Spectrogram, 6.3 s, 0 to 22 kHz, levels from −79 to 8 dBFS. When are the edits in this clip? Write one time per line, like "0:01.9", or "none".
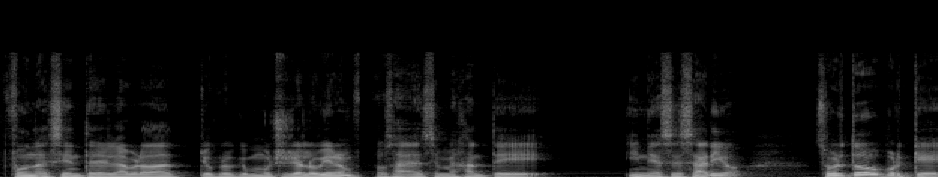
0:02.4

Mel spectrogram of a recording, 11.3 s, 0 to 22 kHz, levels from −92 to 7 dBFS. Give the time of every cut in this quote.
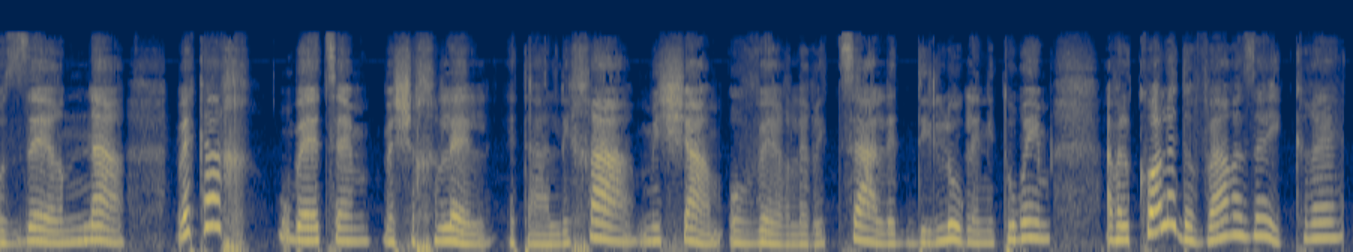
0:01.4
0:08.1

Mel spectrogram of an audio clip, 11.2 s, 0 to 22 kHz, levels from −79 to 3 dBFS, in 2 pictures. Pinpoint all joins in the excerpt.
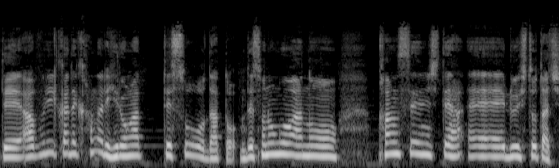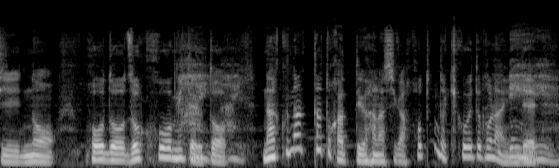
none

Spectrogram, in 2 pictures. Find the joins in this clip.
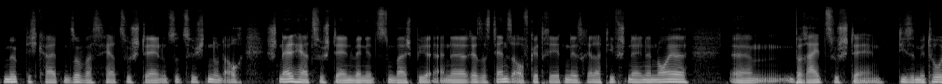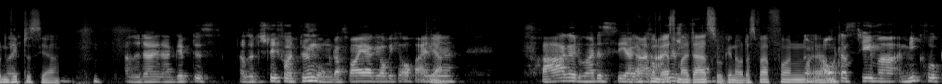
0:10.5

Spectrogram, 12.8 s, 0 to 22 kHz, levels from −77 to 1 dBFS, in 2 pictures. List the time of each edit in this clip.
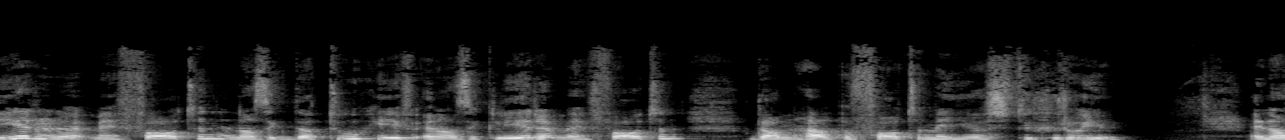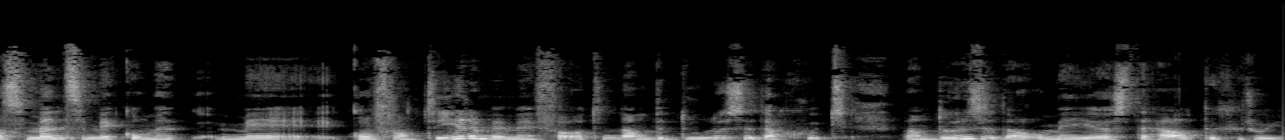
none

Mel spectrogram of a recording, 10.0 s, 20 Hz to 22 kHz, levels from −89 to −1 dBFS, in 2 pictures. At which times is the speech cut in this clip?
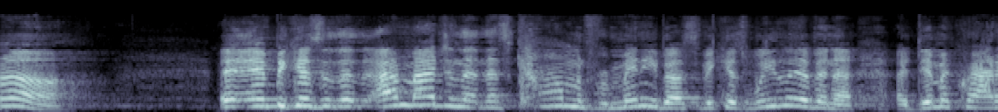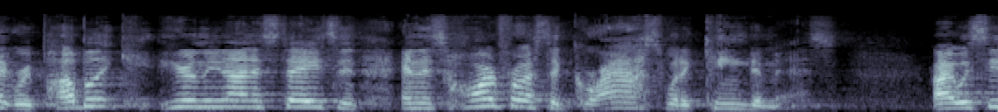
none

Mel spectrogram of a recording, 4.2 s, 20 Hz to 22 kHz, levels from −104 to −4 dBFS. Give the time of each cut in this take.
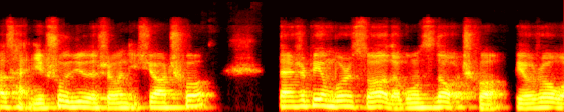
none

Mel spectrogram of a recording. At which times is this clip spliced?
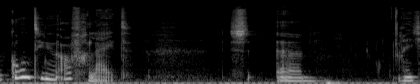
none

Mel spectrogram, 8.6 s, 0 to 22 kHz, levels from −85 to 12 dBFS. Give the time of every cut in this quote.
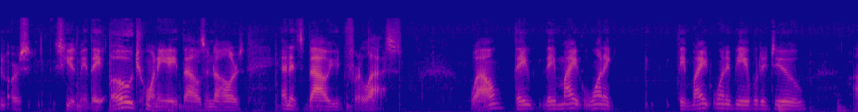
0:05.1

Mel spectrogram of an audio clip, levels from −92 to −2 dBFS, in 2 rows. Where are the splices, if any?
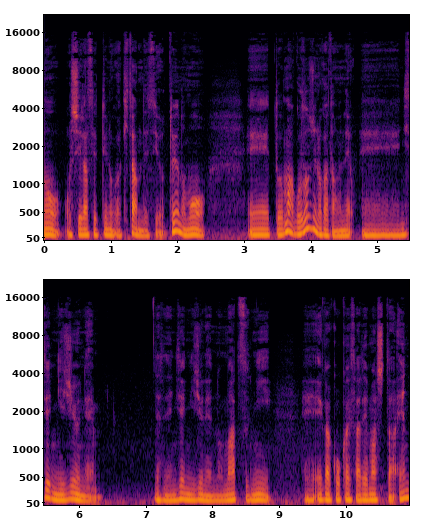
0:04.6

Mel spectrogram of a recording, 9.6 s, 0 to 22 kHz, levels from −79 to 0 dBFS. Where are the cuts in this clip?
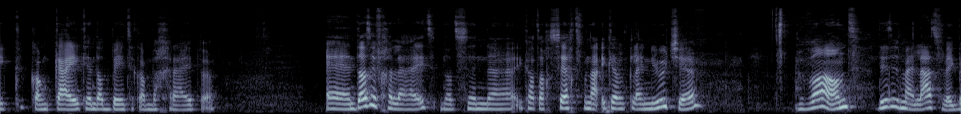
none

